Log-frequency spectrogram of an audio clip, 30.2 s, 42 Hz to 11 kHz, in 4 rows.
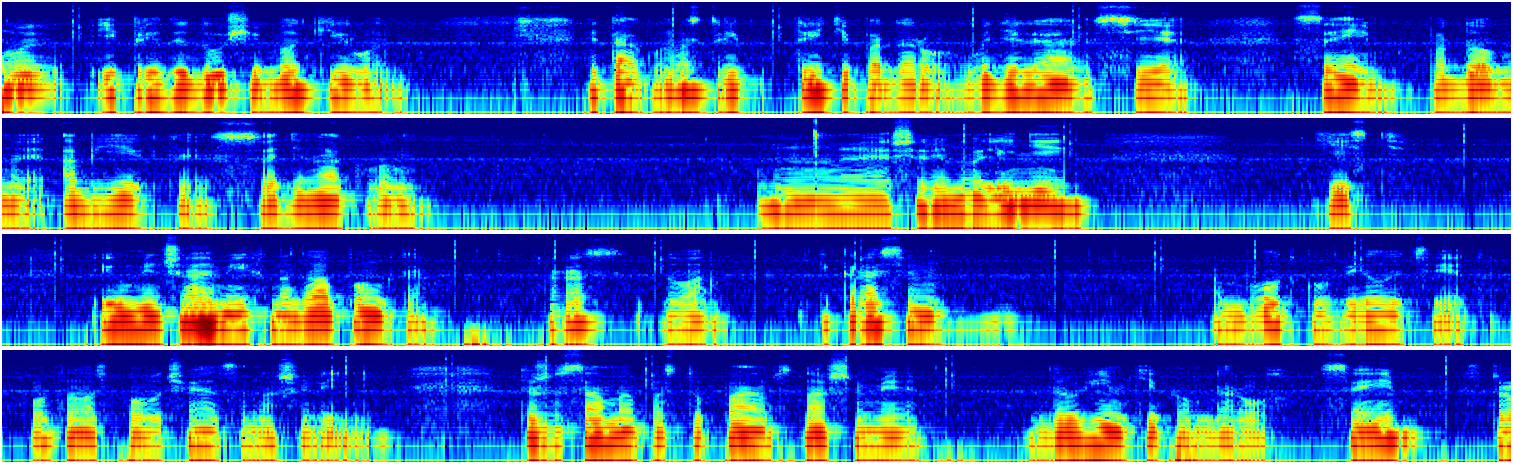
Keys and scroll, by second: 24.3 space.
